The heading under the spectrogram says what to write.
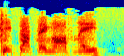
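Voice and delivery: very high-pitched yell. As a robot advances on him, a retreating zymologist cries out, yelling. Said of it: "Klusar yelled".

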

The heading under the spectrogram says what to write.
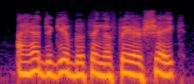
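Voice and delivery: defensive tone. Narrating a story, a man under a hard stare adds his excuse, defensively. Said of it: "He added defensively".

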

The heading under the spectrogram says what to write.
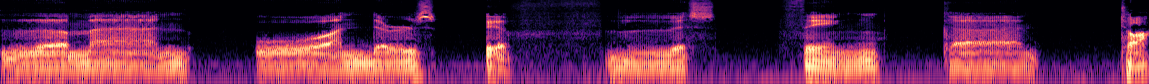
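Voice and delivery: put-on low, slow, slurred gritty voice. Reading a story where a talking stone first speaks, in a slow slurring gritty voice. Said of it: "a slow and slurring voice, a hollow and gritty one".

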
